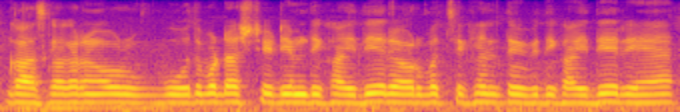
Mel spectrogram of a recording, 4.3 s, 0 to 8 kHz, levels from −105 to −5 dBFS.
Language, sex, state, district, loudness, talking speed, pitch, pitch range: Hindi, female, Haryana, Jhajjar, -16 LUFS, 255 wpm, 180 Hz, 175-180 Hz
